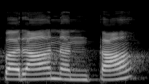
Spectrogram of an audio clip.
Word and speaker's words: परानंता: प में अ का उच्चारण परा, न के साथ आधा न, परानंता।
